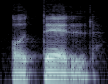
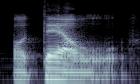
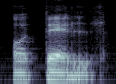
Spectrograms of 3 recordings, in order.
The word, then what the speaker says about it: hotel: So you would say hotel. Okay, you don't say el hotel. I'm exaggerating, of course, but you you got the idea. You would say hotel hospital.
